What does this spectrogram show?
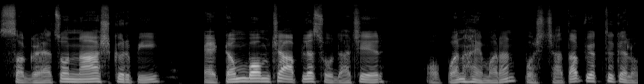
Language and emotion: Goan Konkani, sad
